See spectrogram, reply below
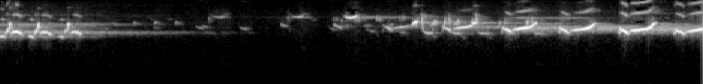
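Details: Spring forest woodlark: a phrase of rolling notes trails off into silence, then a new strophe begins with scattered notes building into a dense, liquid, warbling series of repeated falling-rising slurs.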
